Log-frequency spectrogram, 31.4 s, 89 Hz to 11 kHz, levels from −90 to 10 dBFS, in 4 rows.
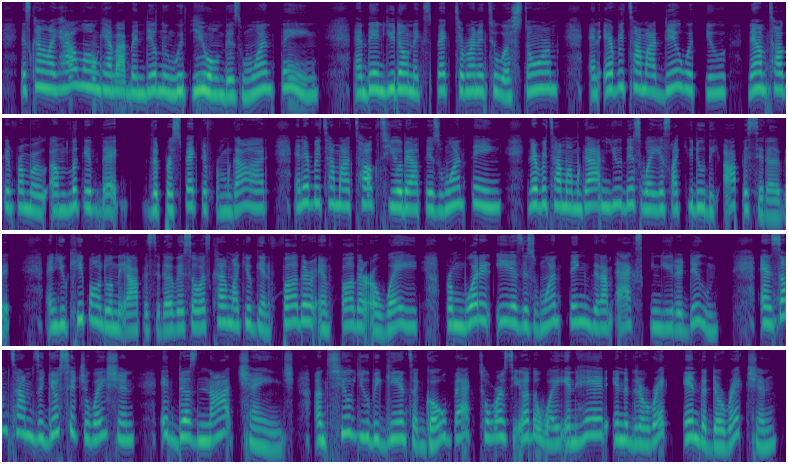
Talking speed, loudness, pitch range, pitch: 255 wpm, -32 LUFS, 215-260 Hz, 240 Hz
